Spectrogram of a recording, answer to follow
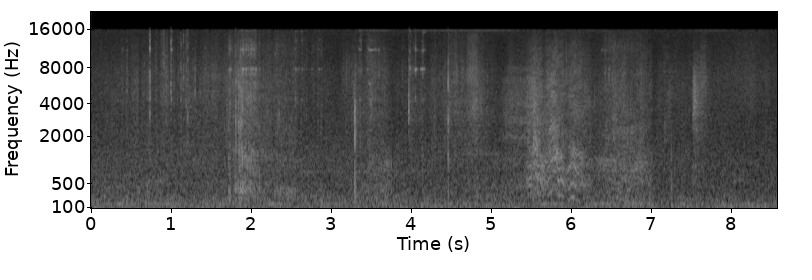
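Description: Zipper of a black fabric bag being pulled open in two short runs, about two seconds in and again near six seconds, with a single sharp click in between, over a low steady hum.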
